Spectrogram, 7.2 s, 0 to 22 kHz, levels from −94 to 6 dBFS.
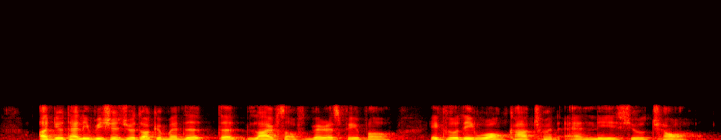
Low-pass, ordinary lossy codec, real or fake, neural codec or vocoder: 5.4 kHz; none; fake; codec, 16 kHz, 4.8 kbps, FACodec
